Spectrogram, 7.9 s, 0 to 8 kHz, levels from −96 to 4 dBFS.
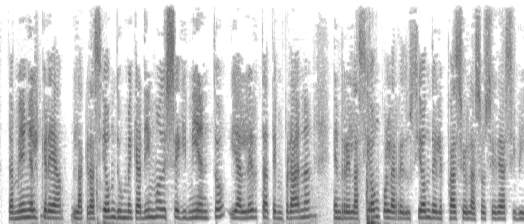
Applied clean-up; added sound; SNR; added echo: neural mask model RNNoise.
